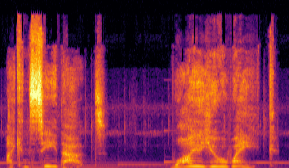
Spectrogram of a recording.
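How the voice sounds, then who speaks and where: Cheeky teenage Norse warrior girl, higher voice, audio drama with music underneath. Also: a little slow, a little mellow. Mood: whispered curiosity.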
